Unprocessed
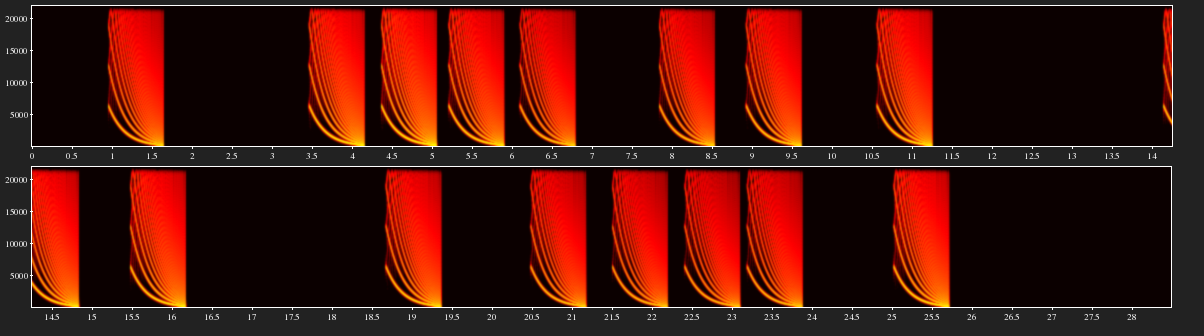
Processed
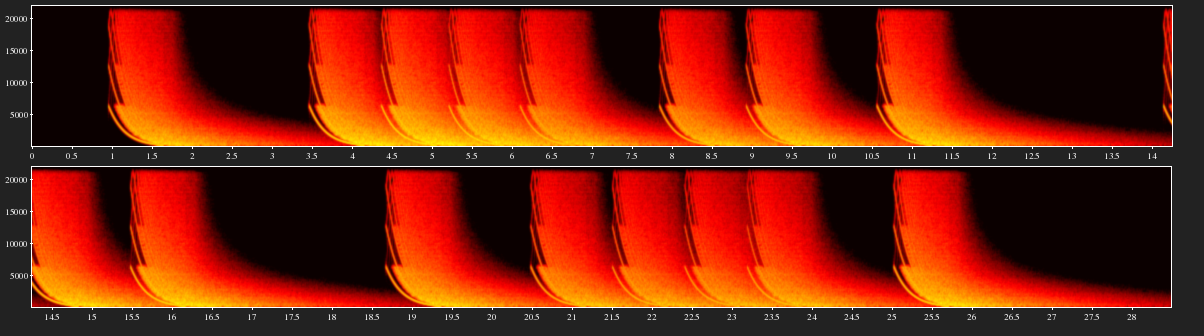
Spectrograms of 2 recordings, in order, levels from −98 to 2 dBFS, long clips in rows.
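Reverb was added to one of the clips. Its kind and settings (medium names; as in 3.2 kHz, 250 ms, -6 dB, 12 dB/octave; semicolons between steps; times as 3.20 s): algorithmic reverb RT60 3.8 s, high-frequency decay 0.6×, pre-delay 70 ms, DRR -6 dB; trim -3 dB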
